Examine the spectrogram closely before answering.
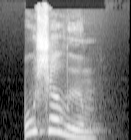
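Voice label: "усьӧ лым", Komi, female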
